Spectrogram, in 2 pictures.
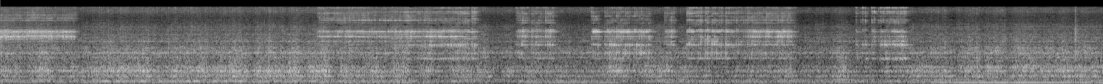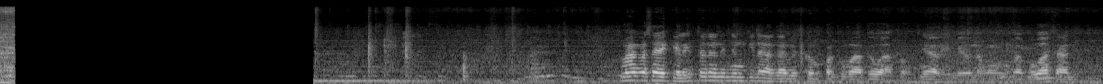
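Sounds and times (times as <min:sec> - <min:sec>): bench grinder grinding steel: 0:00.0 - 0:11.2
grinder motor humming: 0:00.0 - 0:11.2.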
